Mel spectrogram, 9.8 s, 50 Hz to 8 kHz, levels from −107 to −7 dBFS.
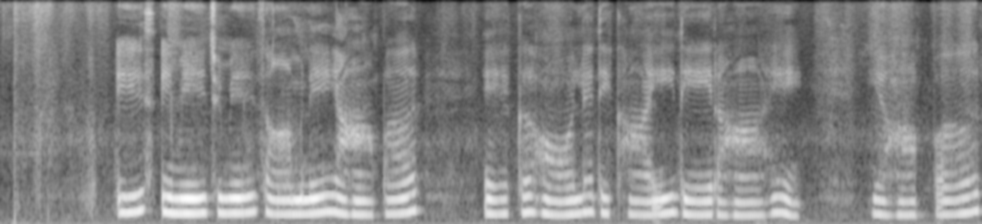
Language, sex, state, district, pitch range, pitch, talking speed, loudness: Hindi, male, Rajasthan, Jaipur, 180-200 Hz, 190 Hz, 90 wpm, -16 LUFS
